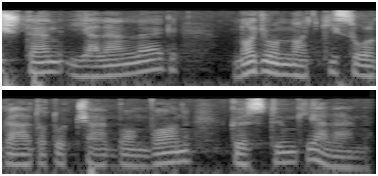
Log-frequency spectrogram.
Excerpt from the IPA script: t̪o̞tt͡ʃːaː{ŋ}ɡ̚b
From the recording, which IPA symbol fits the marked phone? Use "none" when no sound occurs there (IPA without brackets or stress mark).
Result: none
